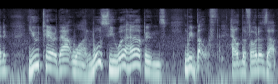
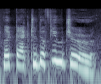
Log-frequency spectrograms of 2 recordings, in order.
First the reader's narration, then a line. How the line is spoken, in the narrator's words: I exclaimed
